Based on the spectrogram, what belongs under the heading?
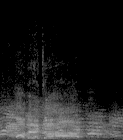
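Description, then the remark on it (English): An angry, extremely well-armed mob inside the Capitol shouts and yells at once while racing up the stairs and filling the hallway in front of the Senate chamber during a session, a loud, continuous roar of overlapping angry cries with no single voice standing out, sustained through the whole stretch. “And that is how an angry and extremely well-armed mob ended up inside the Capitol, racing up the stairs and filling the hallway in front of the Senate chamber where a session was in progress.”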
